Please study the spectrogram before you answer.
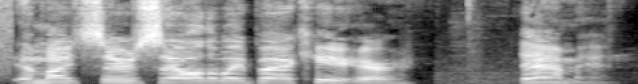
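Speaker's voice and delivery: high-pitched, indignant disbelief; exasperated protest. Real, not acted. Player sent all the way back, exasperated. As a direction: complain high at the unfair setback.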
